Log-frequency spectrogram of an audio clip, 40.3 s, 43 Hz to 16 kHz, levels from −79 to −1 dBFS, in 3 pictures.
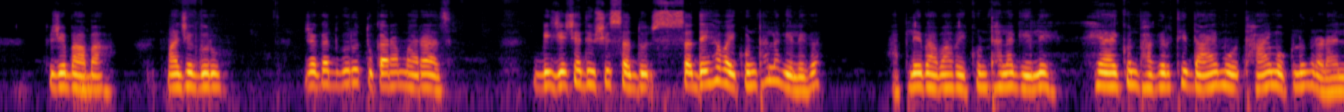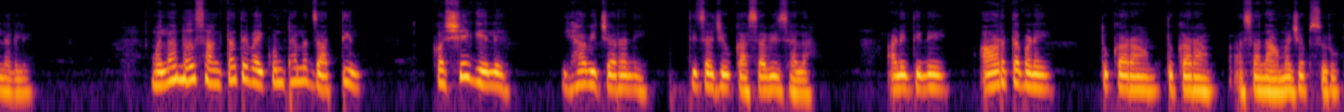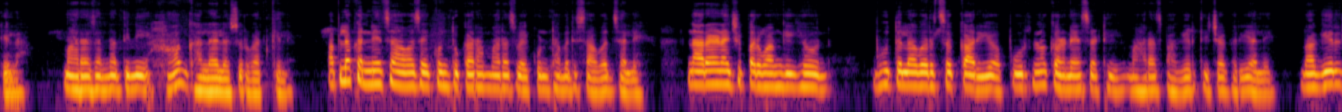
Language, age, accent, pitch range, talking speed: Marathi, 50-69, native, 140-175 Hz, 115 wpm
